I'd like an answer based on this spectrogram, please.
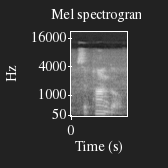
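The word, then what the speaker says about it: Cipango: distant land which at that time they called sipongo and it's spelled c-i-p-a-n-g-o it goes on to say one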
